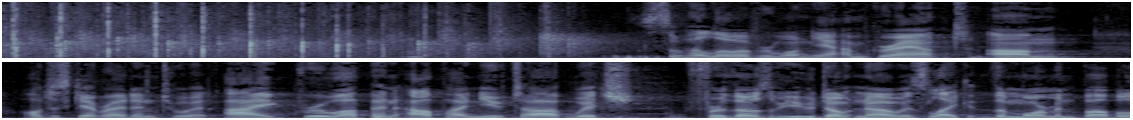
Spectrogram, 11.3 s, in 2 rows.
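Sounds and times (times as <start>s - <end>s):
audience applause: 0.0s - 3.0s
speech: 3.3s - 11.2s.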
